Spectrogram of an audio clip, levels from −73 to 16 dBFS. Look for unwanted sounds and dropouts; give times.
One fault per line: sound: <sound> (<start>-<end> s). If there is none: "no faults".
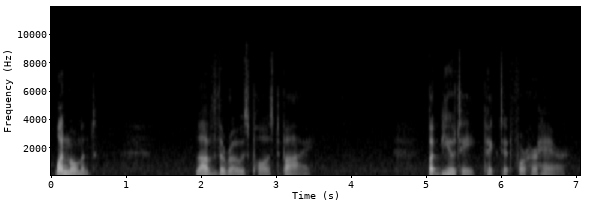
no faults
